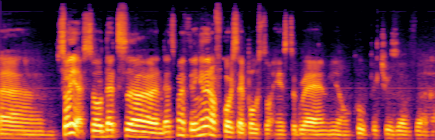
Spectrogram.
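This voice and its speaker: A man with an Italian accent at a fairly quick pace, with very wide pitch swings. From Italy. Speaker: mixing engineer. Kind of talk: casual interview chat. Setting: recording studio. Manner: animated, talks with hands.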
